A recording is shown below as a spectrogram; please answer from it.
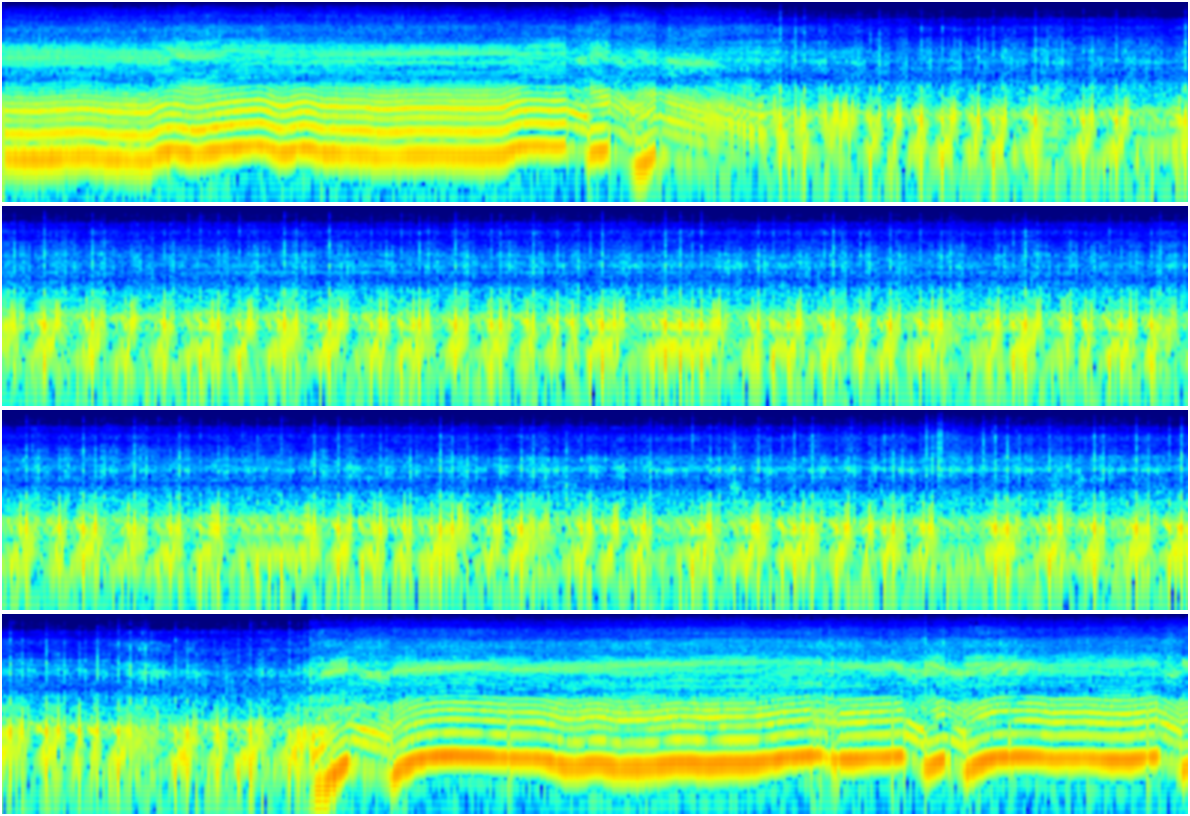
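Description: Gas chainsaw cutting a tree trunk at full throttle, its pitch wavering under load. About four seconds in it drops off the throttle to a steady lower running sound for about twenty seconds, then revs back up and cuts again near the end.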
